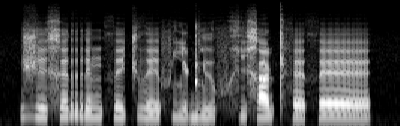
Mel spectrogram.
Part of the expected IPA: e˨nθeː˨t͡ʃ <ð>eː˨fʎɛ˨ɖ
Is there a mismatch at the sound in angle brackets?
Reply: no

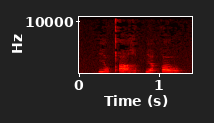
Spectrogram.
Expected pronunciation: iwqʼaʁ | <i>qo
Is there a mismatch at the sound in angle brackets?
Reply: no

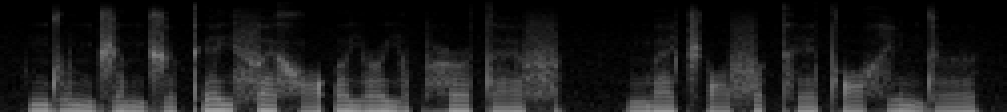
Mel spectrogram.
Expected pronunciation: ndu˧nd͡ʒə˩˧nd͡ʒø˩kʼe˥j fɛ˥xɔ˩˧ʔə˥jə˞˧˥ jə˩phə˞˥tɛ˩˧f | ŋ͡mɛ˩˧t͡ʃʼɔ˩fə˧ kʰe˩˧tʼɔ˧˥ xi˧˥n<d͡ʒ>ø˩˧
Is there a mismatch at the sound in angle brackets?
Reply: yes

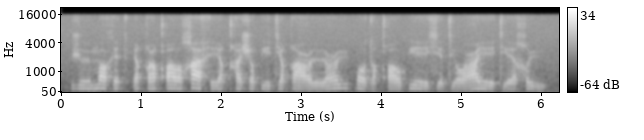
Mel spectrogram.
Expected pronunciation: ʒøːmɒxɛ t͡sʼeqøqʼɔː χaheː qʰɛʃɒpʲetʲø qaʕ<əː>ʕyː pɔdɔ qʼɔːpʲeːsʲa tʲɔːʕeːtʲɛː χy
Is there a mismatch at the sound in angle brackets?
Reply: yes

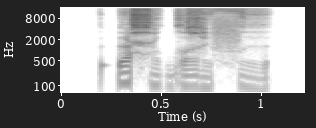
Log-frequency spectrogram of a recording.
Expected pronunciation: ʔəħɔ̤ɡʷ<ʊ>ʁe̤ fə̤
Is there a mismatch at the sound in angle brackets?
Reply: yes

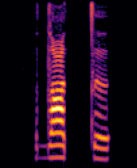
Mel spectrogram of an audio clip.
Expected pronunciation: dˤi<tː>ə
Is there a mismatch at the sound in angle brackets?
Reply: no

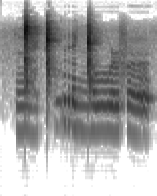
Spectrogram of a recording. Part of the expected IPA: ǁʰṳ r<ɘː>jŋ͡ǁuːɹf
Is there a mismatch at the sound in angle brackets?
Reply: yes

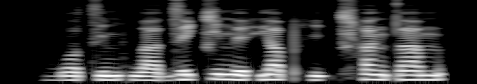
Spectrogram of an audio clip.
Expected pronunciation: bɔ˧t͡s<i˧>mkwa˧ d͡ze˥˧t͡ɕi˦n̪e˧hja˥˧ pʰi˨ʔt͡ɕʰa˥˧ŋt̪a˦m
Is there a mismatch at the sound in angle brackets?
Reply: no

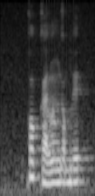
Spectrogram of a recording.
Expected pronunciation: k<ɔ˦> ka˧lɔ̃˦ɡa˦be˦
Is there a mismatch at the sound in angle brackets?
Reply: no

